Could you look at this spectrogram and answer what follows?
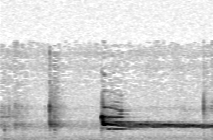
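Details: Timbrado canary recorded at home, whose song serves to teach young birds: after a short chirp comes a long, even, pure whistled note held for over a second above faint room hiss.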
